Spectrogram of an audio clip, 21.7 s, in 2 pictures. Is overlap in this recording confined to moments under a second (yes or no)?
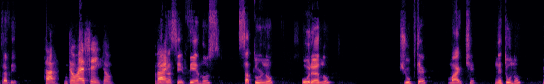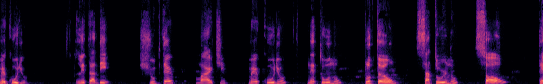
yes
